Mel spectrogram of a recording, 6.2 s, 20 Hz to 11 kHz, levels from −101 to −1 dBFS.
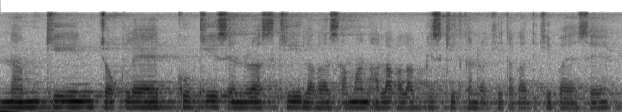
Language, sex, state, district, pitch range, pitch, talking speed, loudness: Nagamese, male, Nagaland, Dimapur, 110-120 Hz, 115 Hz, 155 wpm, -15 LUFS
